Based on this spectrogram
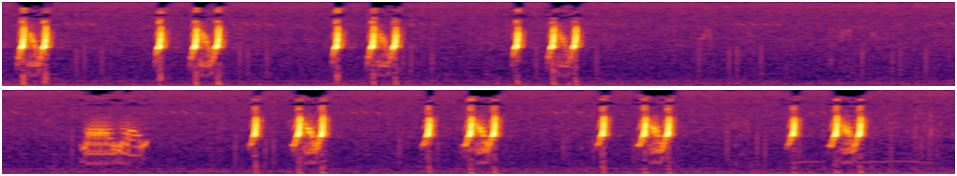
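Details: Common quail calling at night: sharp, high clipped notes in quick pairs and triplets, roughly one burst per second, with a brief lower burbling sound midway.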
